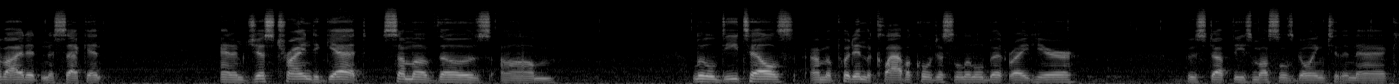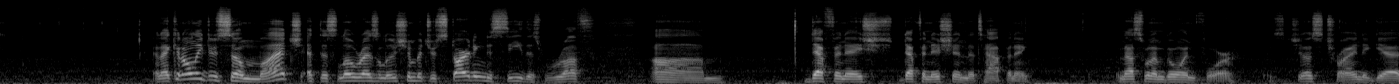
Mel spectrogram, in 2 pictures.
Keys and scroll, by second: 24.1 b.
